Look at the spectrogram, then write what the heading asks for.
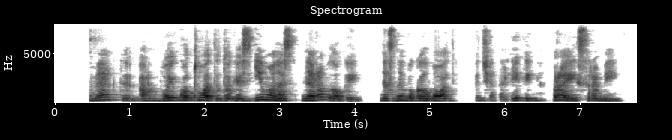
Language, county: Lithuanian, Šiauliai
